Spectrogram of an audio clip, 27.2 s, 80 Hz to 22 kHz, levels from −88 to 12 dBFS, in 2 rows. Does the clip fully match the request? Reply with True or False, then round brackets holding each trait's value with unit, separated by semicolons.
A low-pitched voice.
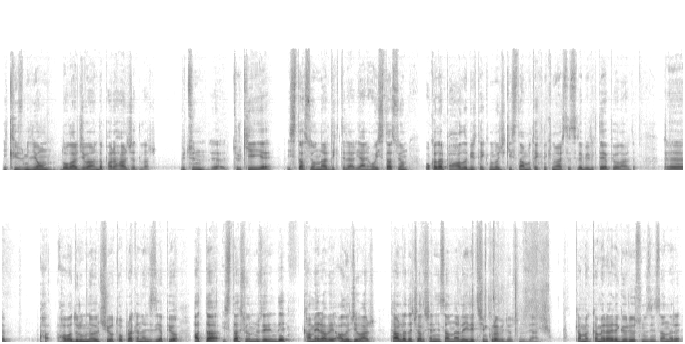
True (120 Hz)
